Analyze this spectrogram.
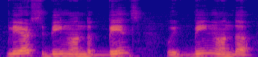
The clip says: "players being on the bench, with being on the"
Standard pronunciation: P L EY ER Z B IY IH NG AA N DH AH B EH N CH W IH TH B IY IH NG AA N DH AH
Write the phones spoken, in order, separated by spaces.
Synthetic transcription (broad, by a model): P L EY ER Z B IY IH NG AA N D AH B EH N S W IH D B IY IH NG AA N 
